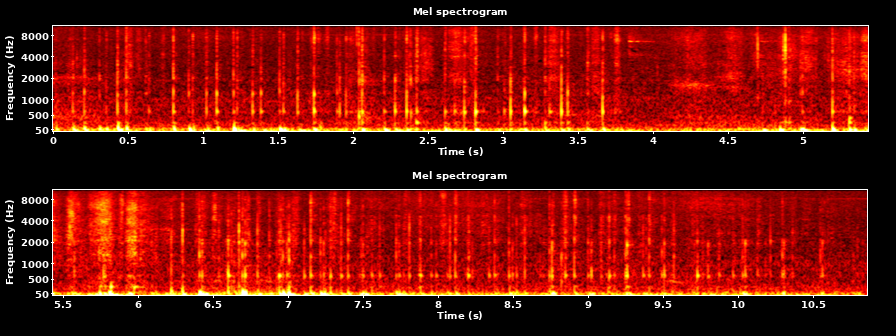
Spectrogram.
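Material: Plastic.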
